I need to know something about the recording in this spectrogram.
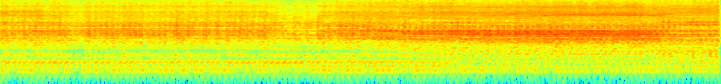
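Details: Suzuki V-Strom motorcycle idling: light, fairly regular tick over the engine note and a hiss building midway; strange noise, source not identified.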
